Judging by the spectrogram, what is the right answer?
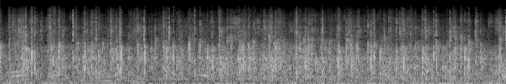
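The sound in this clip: Steady applause from a meeting audience welcoming a member back to give her icebreaker speech, a dense, even clatter of many hands that holds at a constant level for about five seconds.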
